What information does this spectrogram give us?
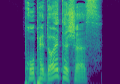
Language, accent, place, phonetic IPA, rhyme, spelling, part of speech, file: German, Germany, Berlin, [pʁopɛˈdɔɪ̯tɪʃəs], -ɔɪ̯tɪʃəs, propädeutisches, adjective, De-propädeutisches.ogg
- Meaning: strong/mixed nominative/accusative neuter singular of propädeutisch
